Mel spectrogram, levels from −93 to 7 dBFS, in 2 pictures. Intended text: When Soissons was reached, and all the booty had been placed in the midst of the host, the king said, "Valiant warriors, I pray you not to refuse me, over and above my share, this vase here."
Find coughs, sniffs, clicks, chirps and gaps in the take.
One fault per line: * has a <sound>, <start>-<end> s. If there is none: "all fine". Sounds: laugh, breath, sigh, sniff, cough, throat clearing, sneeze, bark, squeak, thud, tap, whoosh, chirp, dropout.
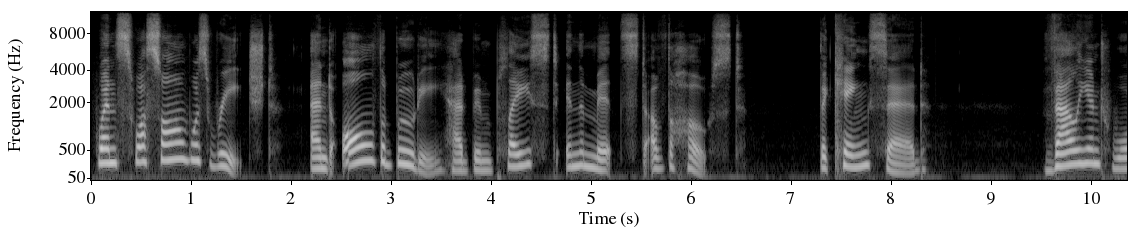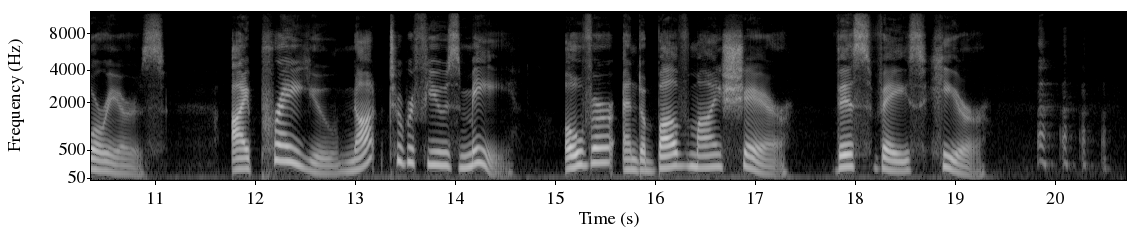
* has a laugh, 19.8-20.6 s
